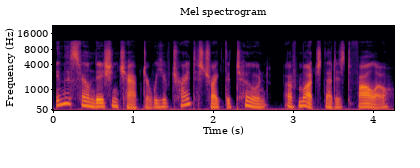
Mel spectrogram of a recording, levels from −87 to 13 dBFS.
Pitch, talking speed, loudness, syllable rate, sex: 140 Hz, 240 wpm, -20 LUFS, 5.5 syllables/s, male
